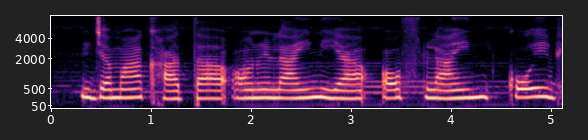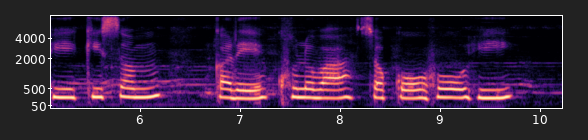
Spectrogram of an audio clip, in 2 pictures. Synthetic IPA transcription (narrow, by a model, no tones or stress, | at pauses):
d͡ʒəmakʰaːt̪aɔːnlaːɪnjaɔːpʰlaːɪnkoːibʱikɪsəm | kəɾekʰʊlʋasəkohoɦi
